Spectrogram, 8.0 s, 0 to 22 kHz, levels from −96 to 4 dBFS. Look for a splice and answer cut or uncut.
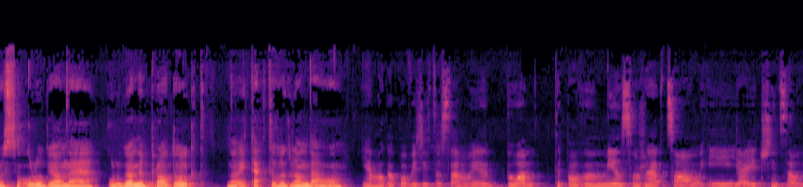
cut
